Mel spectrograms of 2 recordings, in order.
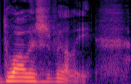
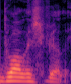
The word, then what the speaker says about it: Dvalishvili: I always have issues saying his name, Dvalishvili. I think that's how you say it, Dvalishvili.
